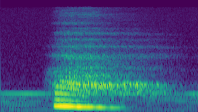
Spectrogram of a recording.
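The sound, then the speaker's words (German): A deep breath let out through the mouth as one audible, voiced sigh. It starts suddenly about halfway through, with a slightly falling tone, then trails off softly. “Und nimm so gerne erstmal tiefe Atemzüge durch die Nase oder den Mund ein, durch den Mund wieder aus.”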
